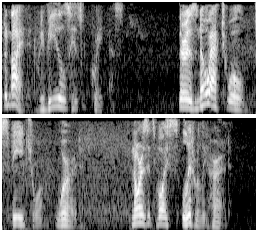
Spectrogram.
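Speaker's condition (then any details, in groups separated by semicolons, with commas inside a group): No condition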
